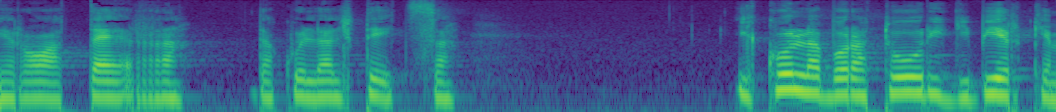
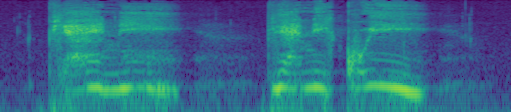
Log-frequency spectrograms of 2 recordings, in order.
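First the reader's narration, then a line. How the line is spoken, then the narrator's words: Faint, indistinct whisper. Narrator (Italian): sussurra, quasi indistinta, la sua voce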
